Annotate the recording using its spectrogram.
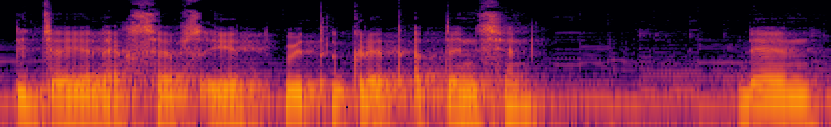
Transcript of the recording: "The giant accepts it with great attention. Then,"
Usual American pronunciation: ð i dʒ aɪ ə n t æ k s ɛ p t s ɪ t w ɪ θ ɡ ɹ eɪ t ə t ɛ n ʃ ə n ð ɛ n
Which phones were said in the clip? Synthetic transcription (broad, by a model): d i dʒ aɪ ə n t æ k s ɛ p t s ɪ t w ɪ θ ɡ ɹ eɪ t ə t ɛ n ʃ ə n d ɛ n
